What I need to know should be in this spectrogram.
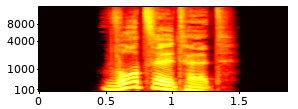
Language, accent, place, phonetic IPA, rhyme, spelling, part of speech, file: German, Germany, Berlin, [ˈvʊʁt͡sl̩tət], -ʊʁt͡sl̩tət, wurzeltet, verb, De-wurzeltet.ogg
- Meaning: inflection of wurzeln: 1. second-person plural preterite 2. second-person plural subjunctive II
